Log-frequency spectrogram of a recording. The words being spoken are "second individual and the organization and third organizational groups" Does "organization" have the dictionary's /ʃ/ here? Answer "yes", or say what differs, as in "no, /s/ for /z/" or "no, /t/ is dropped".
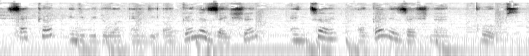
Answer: yes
